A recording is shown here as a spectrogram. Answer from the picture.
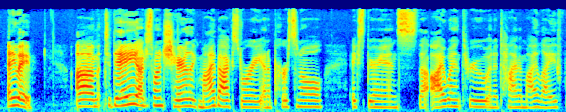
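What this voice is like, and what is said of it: Raspy, hoarse voice. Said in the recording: “I am feeling like my voice is super raspy today. ... waking up every morning with the most raspiest voice ... it's not fun having a raspy voice”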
